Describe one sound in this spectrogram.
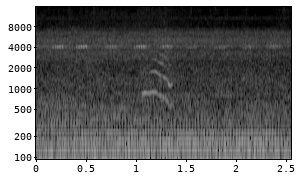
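A baby monkey gives a short high squeak.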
